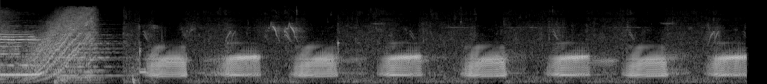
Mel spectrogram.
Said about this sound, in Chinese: 嗯，我们答案是青蛙呱呱的叫声。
